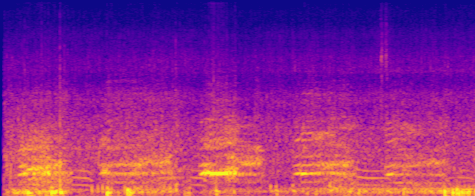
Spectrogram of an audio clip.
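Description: A bear gives low, moaning growls in drawn-out bursts over a rumbling background.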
